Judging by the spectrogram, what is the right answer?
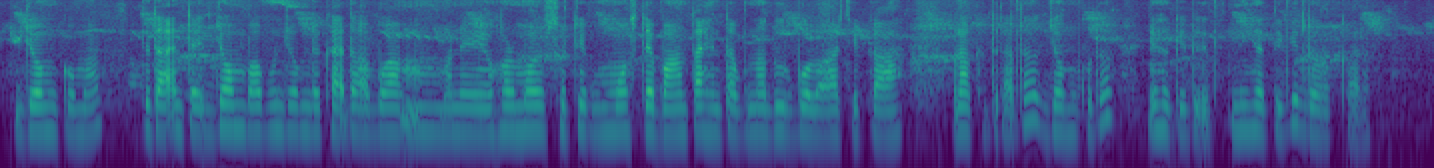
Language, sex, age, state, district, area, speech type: Santali, female, 18-30, West Bengal, Malda, rural, spontaneous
